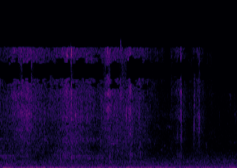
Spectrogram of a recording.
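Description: A basenji sniffing and nosing through lawn grass, over a low steady rumble.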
